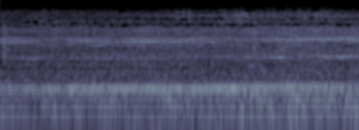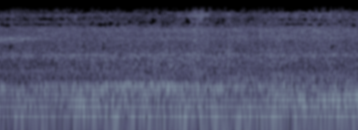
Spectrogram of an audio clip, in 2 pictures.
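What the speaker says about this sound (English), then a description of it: "That machine is flattening the surface of the road." A road roller compacting fresh asphalt, a steady loud diesel engine drone with a low rumbling throb and a faint tonal whine, continuous and close, with no voices.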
